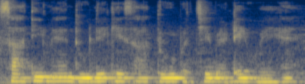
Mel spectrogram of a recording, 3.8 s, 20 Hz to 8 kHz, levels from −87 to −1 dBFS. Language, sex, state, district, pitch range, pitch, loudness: Hindi, male, Arunachal Pradesh, Lower Dibang Valley, 125-130 Hz, 125 Hz, -14 LUFS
